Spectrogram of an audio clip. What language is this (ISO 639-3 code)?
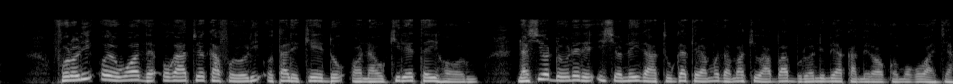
kik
